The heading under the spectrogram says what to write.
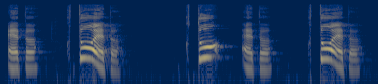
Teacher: normally the pitch goes up on the interrogative word and then it falls flat towards the end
